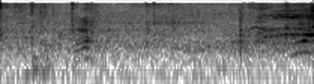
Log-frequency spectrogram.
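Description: A table tennis ball is struck sharply at the start and once more faintly about half a second later. The arena stays fairly quiet until, near the end, the crowd starts shouting and cheering as the point is won.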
